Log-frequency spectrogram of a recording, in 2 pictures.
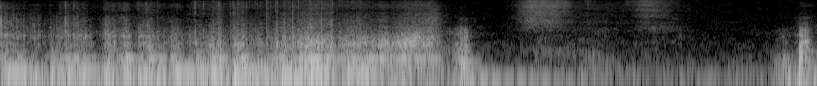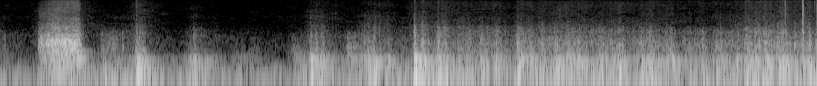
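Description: Fingertips and short nails of both hands scratch and rub a soft, porous, fist-sized black foam windscreen over a microphone on a stand. The result is a dense, low, muffled rumble of scratching that drops to near silence in the middle, then returns louder with sharper scrapes and thumps.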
